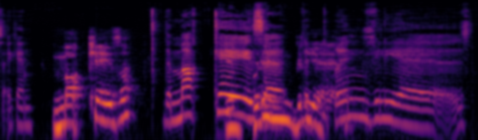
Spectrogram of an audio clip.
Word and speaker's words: Marquise: The story of how do you pronounce it again? Marquise.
